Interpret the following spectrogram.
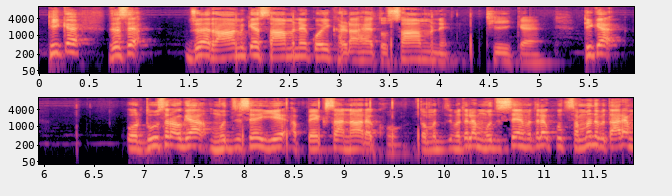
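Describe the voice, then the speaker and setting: A man's voice: sits high, fairly bright tone, slight background noise. A man teaching an exam-prep grammar lesson, asking questions and answering them himself, repeating key terms while he writes on a board.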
